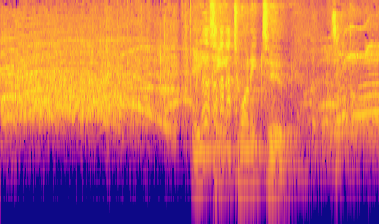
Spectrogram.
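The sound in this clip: A live audience at a show in Australia cheers and applauds loudly for about two and a half seconds. The roar then thins as a voice starts talking over its fading tail.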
